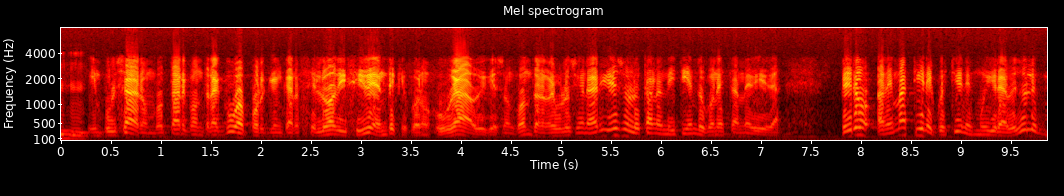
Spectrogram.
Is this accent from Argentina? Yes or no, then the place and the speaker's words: yes; Argentina; nosotros acusamos como la preocupación como argentinos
